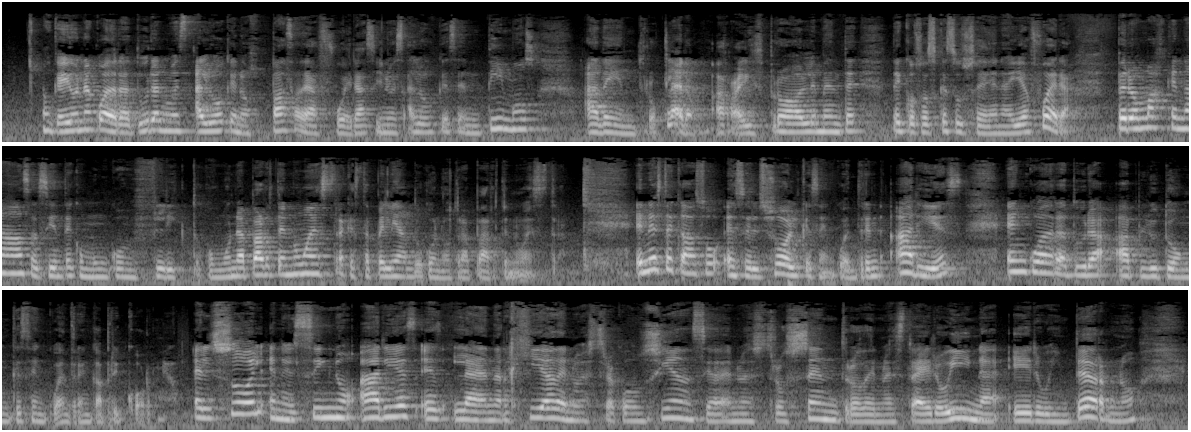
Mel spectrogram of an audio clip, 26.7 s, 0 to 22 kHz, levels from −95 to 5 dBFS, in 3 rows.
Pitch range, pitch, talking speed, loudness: 185-255 Hz, 210 Hz, 195 wpm, -23 LUFS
